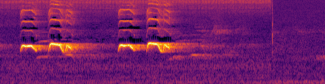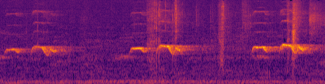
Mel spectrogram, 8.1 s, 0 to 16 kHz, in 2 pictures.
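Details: Common hawk-cuckoo calling pi-peeah: two loud, close whistled two-part phrases, then several fainter repeats about every 1.3 seconds, with a low hum and some clicks in the background.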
